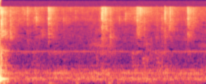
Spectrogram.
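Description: Very quiet: a spatula softly stirring thick gumbo in a pot, with a few faint soft ticks over a steady faint hum.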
